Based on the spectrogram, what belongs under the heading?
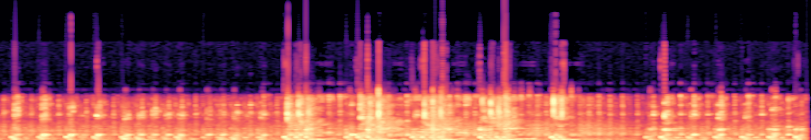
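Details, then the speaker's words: Restored blue Royal Enfield Bullet (diesel Bullet conversion), idling after self start: slow, distinct single-cylinder thump, each beat clear and evenly spaced, no rattle; healthy. "So வண்டியோட beat sound ரொம்ப தெளிவாக இருக்குங்க. ஃபுல்லாக கம்ப்ளீட்டாக எல்லாமே வேலை செஞ்சுருக்கிறோம்."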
